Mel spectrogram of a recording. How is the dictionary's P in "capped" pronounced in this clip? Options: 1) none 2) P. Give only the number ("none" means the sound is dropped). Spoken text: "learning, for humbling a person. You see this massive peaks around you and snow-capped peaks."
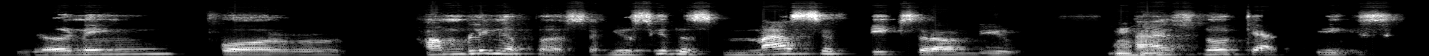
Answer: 1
